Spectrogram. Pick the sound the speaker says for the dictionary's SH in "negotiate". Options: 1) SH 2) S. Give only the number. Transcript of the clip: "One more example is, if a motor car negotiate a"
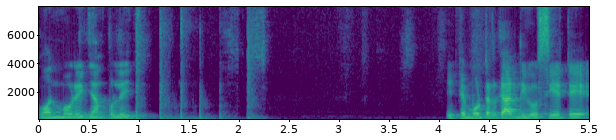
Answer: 2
